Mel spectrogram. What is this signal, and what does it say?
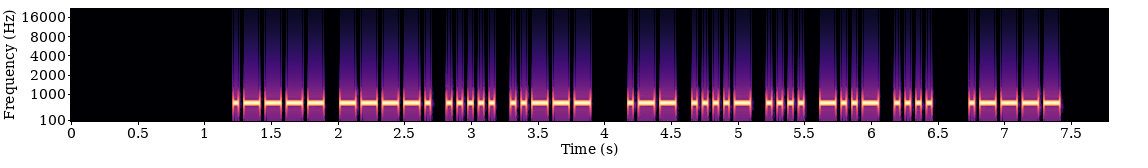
Morse code, heard as a keyed tone, about 30 wpm, 700 Hz. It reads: 1952 W4HXH 1
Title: Worked All Europe DX Contest - QTC Exchange - 30wpm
